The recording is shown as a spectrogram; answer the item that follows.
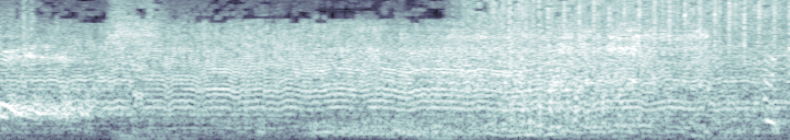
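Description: A giant wasp in a Doctor Who episode buzzing loudly and close, a continuous droning insect whine that wavers in pitch, with no talking.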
